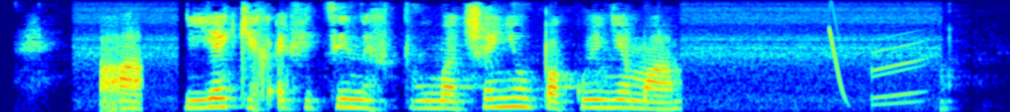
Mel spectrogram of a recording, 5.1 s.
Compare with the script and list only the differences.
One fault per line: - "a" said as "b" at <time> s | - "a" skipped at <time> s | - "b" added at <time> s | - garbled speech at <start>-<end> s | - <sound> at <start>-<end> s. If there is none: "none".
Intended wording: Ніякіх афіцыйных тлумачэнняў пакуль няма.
- laugh at 0.5-0.7 s
- chirp at 4.1-4.7 s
